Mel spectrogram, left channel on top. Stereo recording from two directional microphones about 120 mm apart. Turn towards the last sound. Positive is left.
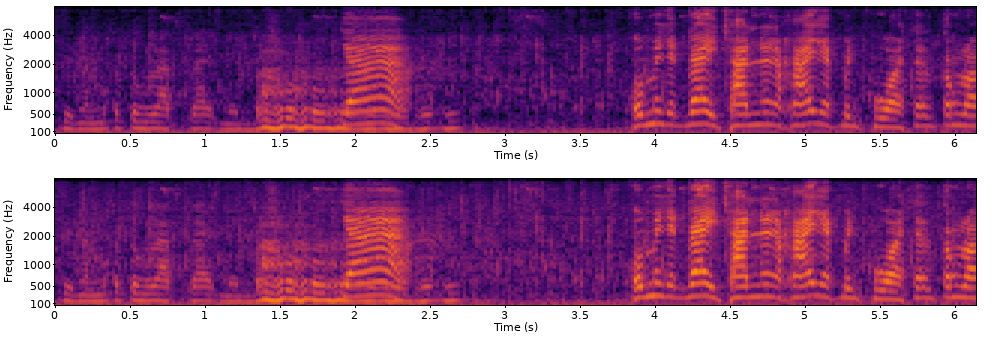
turn(degrees=15)  # may be behind; listen again after turning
